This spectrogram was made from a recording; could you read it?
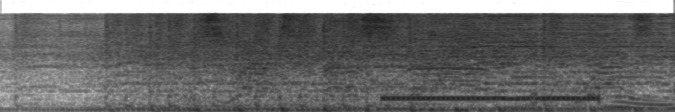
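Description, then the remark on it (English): A telephone being dialed to call a waxing place, with a steady electronic tone sounding for about a second amid a dense, noisy background and low rumble; no one speaks. “We could just call any place that does waxing.”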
